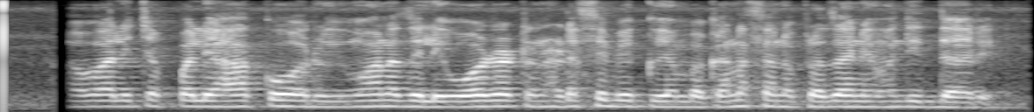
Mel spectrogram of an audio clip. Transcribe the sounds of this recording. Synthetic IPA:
ɐʋaːlit͡ʃɛpːɐliɦaːkɔʋɐːɾuʋimaːnɐd̪ɐlːiɔːɽaːʈɐnɐɽɐsɐbeːkuembɐkɐnɐsɐnupɾɐd̪ʱaːniʋɐnd̪id̪ːaːɾi

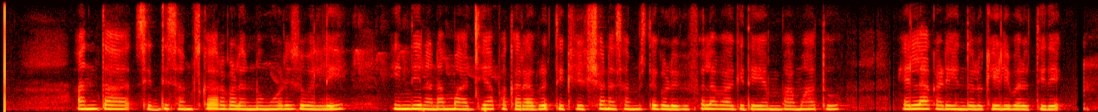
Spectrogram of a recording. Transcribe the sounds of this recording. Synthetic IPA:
ɐnt̪ɐsid̪ʱːisɐmskaːɾɐɡɐɭɐnːumuːɽisuʋɐlːiː | nd̪inɐnɐmːɐːd̪ʱjaːpɐkɐɾɐʋɾut̪ːikʂikʂɐɳɐsɐmst̪ʰɛɡɐɭuʋifʰɐlɐʋaːɡid̪e̞ːmbɐmaːt̪u | ɛlːɐkɐɽejend̪ɐluke̞ːɭibɐɾut̪ːid̪e̞

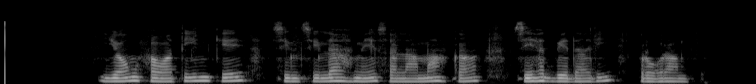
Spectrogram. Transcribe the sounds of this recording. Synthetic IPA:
joːmxɐʋaːt̪iːnkesɪlsɪlaɦmẽsɐlaːmaɦkasɪɦət̪̚beːd̪aːɾi | pɾoːɡɾaːm

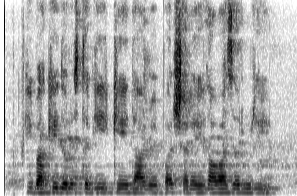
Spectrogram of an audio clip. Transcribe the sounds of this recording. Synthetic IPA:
kiːbakiːd̪uɾəst̪əɡiːked̪aʋepəɾɕəɾəjɡaʋazəɾuːɾiː

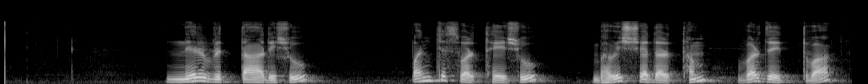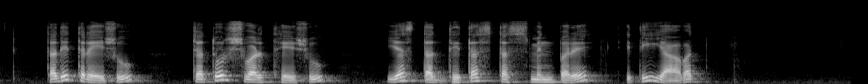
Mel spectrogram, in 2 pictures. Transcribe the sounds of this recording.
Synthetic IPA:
niɾʋɾɪt̪ːaːd̪iʃu | pɐɲt͡ʃɐsʋɐɾt̪ʰeːʃu | bʱɐʋiʃjɐd̪ɐɾt̪ʰɐmʋɐɾd͡ʒɐjt̪ʋaː | t̪ɐd̪it̪ɾeːʃu | t͡ʃɐt̪uɾʃʋɐɾt̪ʰeːʃu | jɐst̪ɐd̪ʱːit̪ɐst̪ɐsminpɐɾeː | it̪ijaːʋɐt̪̚

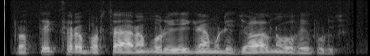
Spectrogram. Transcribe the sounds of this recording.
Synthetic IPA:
pɾɔt̪jekt̪ʰɔɾɔbɔɾsaːɾɔmbʱɔɾueiɡɾamɔʈid͡ʒɔalnɔbɔɦojpɔɽut͡ʃʰi̥

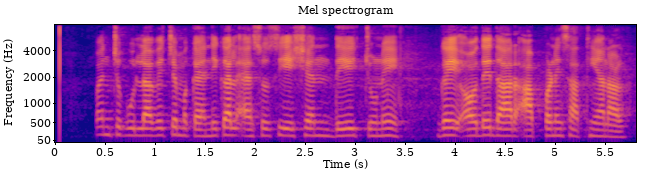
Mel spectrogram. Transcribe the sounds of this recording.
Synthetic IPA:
pəɲt͡ʃɡuːlːãːʋɪt͡ʃməkɛːniːkəlɛːsoːsiːeːʃənd̪eːt͡ʃʊɳeː | ɡəeːɔːd̪eːd̪aːɾa̰ːpɳeːsaːt̪ʰijãːnaːl

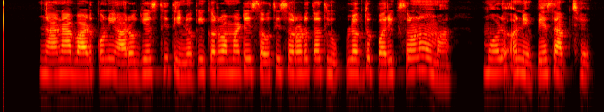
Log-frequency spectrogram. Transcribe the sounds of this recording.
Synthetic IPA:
nanabaɭkoniaɾoɡjəst̪ʰit̪inəkːikəɾʋamaʈesəwt̪ʰisəɾəɭt̪at̪ʰiupləb̚d̪ʱpəɾiksəɳ̃omã | məɭə̰nepesap̚t͡ʃʰe

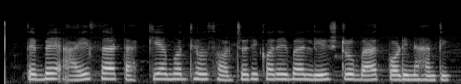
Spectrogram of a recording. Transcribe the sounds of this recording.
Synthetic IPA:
t̪ebeʔajsaʈakiamɔd̪ʱjɔsɔɾd͡ʒɔɾikɔɾejbalisʈɾubad̪̚pɔɽinaɦant̪i

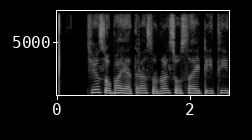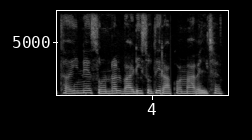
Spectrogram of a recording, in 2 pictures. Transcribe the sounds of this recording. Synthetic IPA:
d͡ʒesobʱajat̪ɾasonəlsosaiʈit̪ʰit̪ʰəinesonəlʋaɽisud̪ʱiɾakʰʋamãaʋḛlt͡ʃʰe

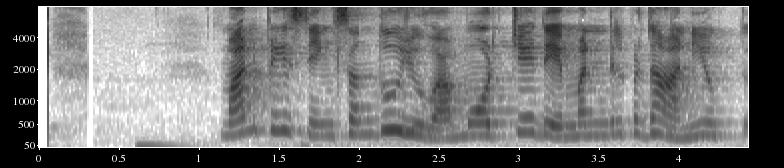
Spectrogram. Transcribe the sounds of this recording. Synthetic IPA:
mɐnpɾiːsiŋɡsɐnd̪uːjuʋamoːɾt͡ʃeːd̪eːmɐɳɖɐlpɾɐd̪ʱaːnjuk̚t̪

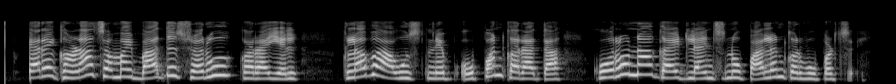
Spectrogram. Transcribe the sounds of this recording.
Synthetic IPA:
t̪jaɾeɡʱəɽ̃ãsəməjbad̪ʃəɾukəɾajel | kləbaũsnepopənkəɾat̪a | koɾonaɡaiɖlainsnũpalənkəɾʋũpəɽʃe

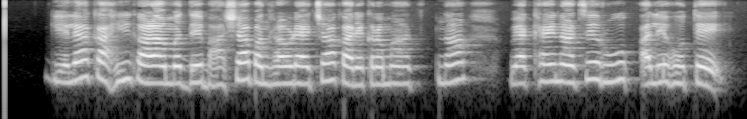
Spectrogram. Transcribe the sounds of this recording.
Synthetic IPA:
ɡeljakaɦiːkaɭaməd̪ʱːjebʱaʂapənd̪ʱɾəʋɽjat͡ɕjakaɾjəkɾəma | na | ʋjakʰjajnat͡seɾuːp̚aleɦot̪e

